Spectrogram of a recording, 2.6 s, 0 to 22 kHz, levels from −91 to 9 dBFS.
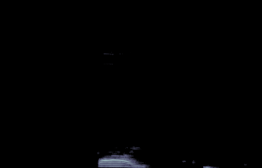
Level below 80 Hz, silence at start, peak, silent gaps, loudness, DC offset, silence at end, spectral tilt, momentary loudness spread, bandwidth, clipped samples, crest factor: -70 dBFS; 1 s; -20 dBFS; 1.53-2.02 s; -30 LUFS; under 0.1%; 0.55 s; -10.5 dB/octave; 22 LU; 2.7 kHz; under 0.1%; 18 dB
